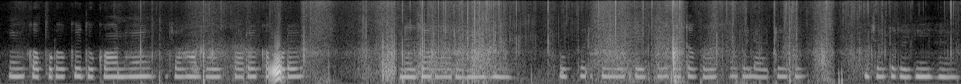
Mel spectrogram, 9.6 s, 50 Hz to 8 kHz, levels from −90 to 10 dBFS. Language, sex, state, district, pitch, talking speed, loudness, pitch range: Hindi, female, Rajasthan, Jaipur, 235 Hz, 110 wpm, -26 LUFS, 235-240 Hz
